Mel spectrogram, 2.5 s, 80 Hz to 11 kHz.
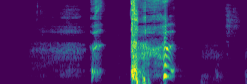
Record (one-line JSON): {"cough_length": "2.5 s", "cough_amplitude": 32768, "cough_signal_mean_std_ratio": 0.28, "survey_phase": "beta (2021-08-13 to 2022-03-07)", "age": "18-44", "gender": "Female", "wearing_mask": "No", "symptom_none": true, "smoker_status": "Never smoked", "respiratory_condition_asthma": false, "respiratory_condition_other": false, "recruitment_source": "REACT", "submission_delay": "2 days", "covid_test_result": "Negative", "covid_test_method": "RT-qPCR", "influenza_a_test_result": "Negative", "influenza_b_test_result": "Negative"}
